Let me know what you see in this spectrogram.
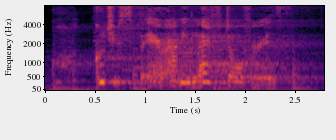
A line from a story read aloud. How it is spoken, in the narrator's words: he begged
